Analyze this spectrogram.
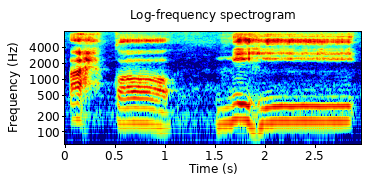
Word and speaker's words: احکامہ: ایک الف کی مقدار۔ جمیع احکامہ، حرف حلقی میں سے ہے تو اس کو ہم حلق سے ادا کریں گے، درمیان حلق سے، اور کاف جو ہے اس کے بعد الف مدہ ہے، اس کو ہم کھینچیں گے احکامہ۔ ہا کے نیچے کھڑی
